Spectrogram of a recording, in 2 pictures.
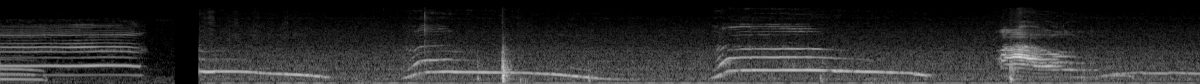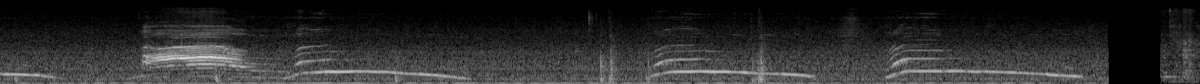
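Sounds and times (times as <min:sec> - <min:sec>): cat yowling: 0:00.0 - 0:03.3, 0:04.0 - 0:06.3, 0:07.1 - 0:09.4, 0:10.0 - 0:12.6, 0:13.3 - 0:16.7, 0:18.5 - 0:20.2, 0:20.9 - 0:22.9.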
